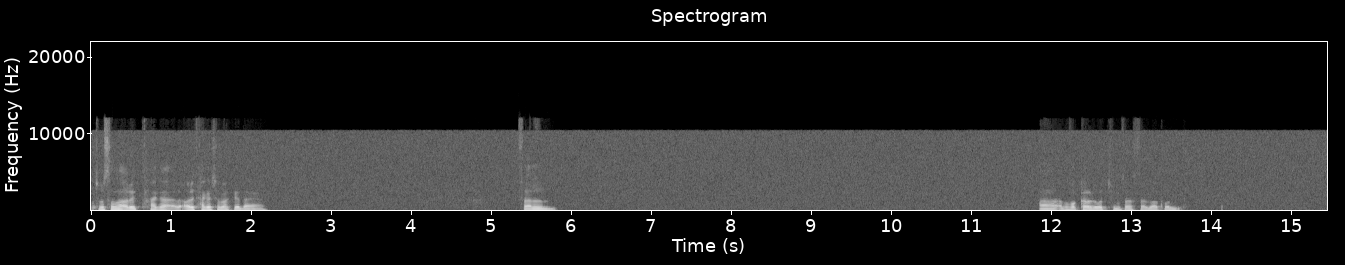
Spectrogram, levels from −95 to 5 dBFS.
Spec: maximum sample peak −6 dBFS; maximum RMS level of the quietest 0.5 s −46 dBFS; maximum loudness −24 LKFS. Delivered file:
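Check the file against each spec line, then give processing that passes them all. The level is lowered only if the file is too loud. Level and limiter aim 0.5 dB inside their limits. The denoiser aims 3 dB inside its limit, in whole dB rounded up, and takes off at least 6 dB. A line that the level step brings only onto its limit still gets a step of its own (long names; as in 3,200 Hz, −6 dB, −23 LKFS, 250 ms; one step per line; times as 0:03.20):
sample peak −2.5 dBFS: out of spec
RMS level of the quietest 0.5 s −43 dBFS: out of spec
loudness −18.5 LKFS: out of spec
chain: level −6 dB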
